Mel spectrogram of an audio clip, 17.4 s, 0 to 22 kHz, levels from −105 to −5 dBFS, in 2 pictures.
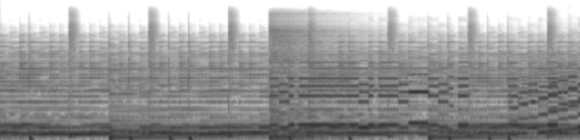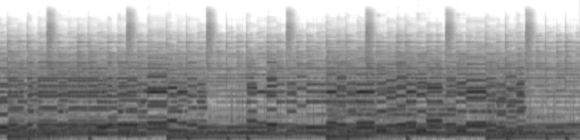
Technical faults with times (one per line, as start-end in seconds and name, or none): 12.17-17.31 train of clicks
